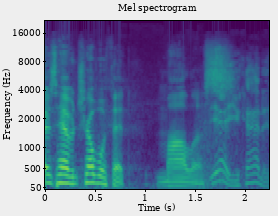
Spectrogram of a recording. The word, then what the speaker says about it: Malas: You pronounce it. You're I'm so Alex from Malas. Malas.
